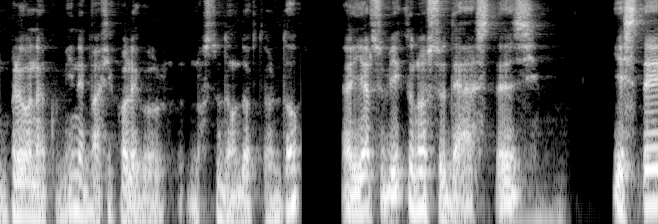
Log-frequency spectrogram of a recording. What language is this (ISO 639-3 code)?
ron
